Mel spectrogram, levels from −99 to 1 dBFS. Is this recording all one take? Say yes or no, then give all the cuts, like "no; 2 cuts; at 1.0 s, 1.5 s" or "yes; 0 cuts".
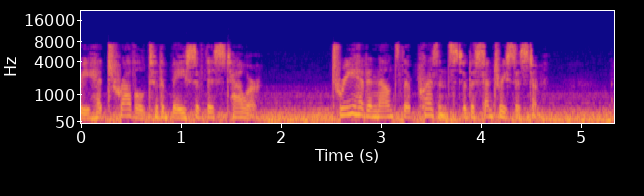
yes; 0 cuts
